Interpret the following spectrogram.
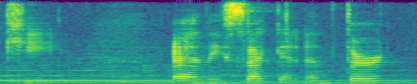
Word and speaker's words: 気: this word means feeling the first kanji is pronounced ki a pretty common pronunciation for in my experience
